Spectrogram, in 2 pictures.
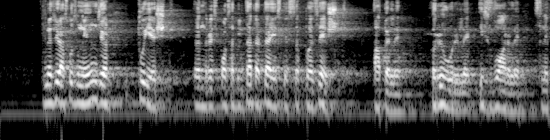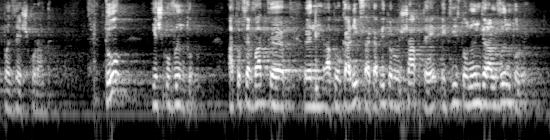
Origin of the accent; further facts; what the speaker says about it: Constanța, Constanța County, Romania; Eu am locuit la mare. M-am născut în Constanța și am locuit.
